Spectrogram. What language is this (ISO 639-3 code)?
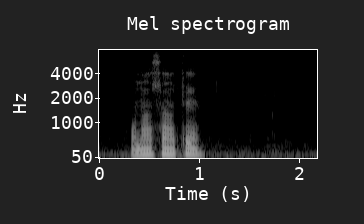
sat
